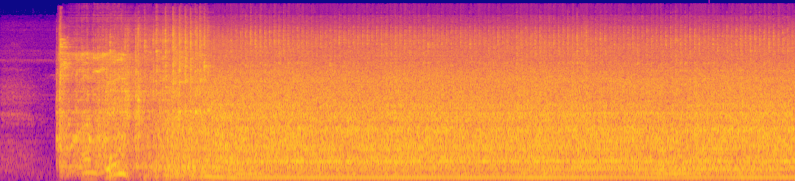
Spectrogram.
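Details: Snapper mower with Briggs & Stratton engine, brought in for not starting, after spark test and reassembly: half a second of quiet, then it catches at once and settles into a steady, even single-cylinder drone; starts and runs fine.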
